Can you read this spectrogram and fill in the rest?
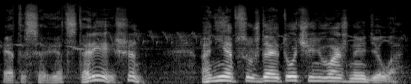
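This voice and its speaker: Knowledgeable professor guiding children. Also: male voice, fairly high pitch, sing-song, normal speed, a little hiss or hum. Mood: patient, explanatory. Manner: explanatory, lecturing. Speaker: educational guide. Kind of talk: scripted educational audio drama.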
